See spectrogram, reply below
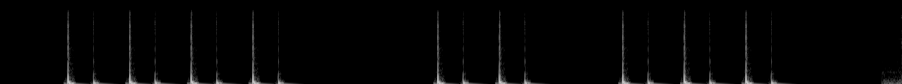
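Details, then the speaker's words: Simulated heart auscultation of second-degree sinoatrial block with dropped one and two QRS complexes: regular heart sounds broken by clearly audible long silent pauses where the heart does not contract. "синоатриальная Блокада второй степени с во падениями двух и одного комплекса крст паузы когда сердце не сокращается хорошо слышны на фоне ритмичной работы сердца"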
